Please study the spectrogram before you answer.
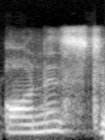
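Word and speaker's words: honest: है एन ऑनेस्ट मैन यहां पर ऑनेस्ट वर्ड की स्टार्टिंग एच से हो रही है जो कि कॉन्सोनेंट यानी व्यंजन है बट यहां एच साइलेंट है और साउंडिंग औ जैसी स्वर जैसी आ रही है वोवेल्स जैसी इसलिए हम यूज करते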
